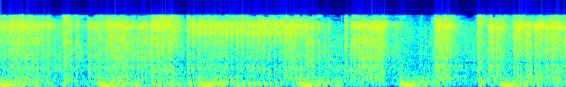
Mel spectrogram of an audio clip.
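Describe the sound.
Sustained machine-gun fire in a radio drama, soldiers opening fire on advancing Baumes: dense, loud, continuous rattling bursts that barely let up, heard alone without voices.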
